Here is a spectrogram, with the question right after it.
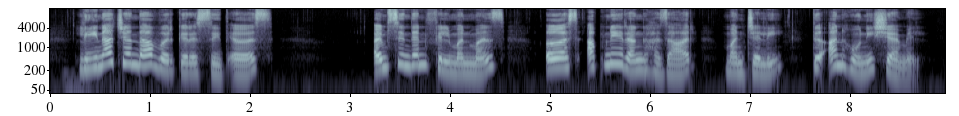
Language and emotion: Kashmiri, neutral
